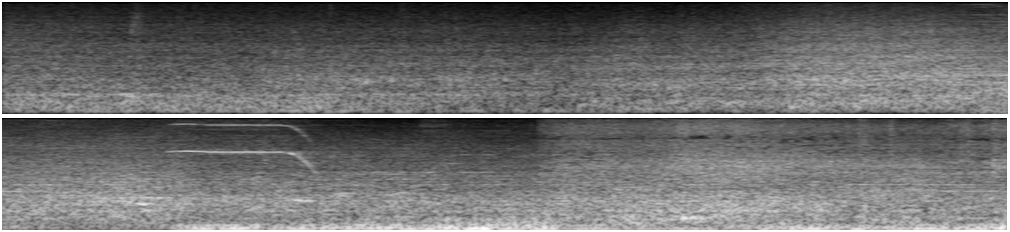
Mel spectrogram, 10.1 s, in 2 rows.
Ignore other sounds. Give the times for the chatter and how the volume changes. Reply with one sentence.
You can hear the chatter from 4.7 to 10.0 s, getting quieter.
